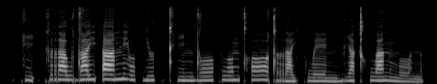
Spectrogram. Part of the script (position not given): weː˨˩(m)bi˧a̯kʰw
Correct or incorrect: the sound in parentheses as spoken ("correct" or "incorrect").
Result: incorrect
